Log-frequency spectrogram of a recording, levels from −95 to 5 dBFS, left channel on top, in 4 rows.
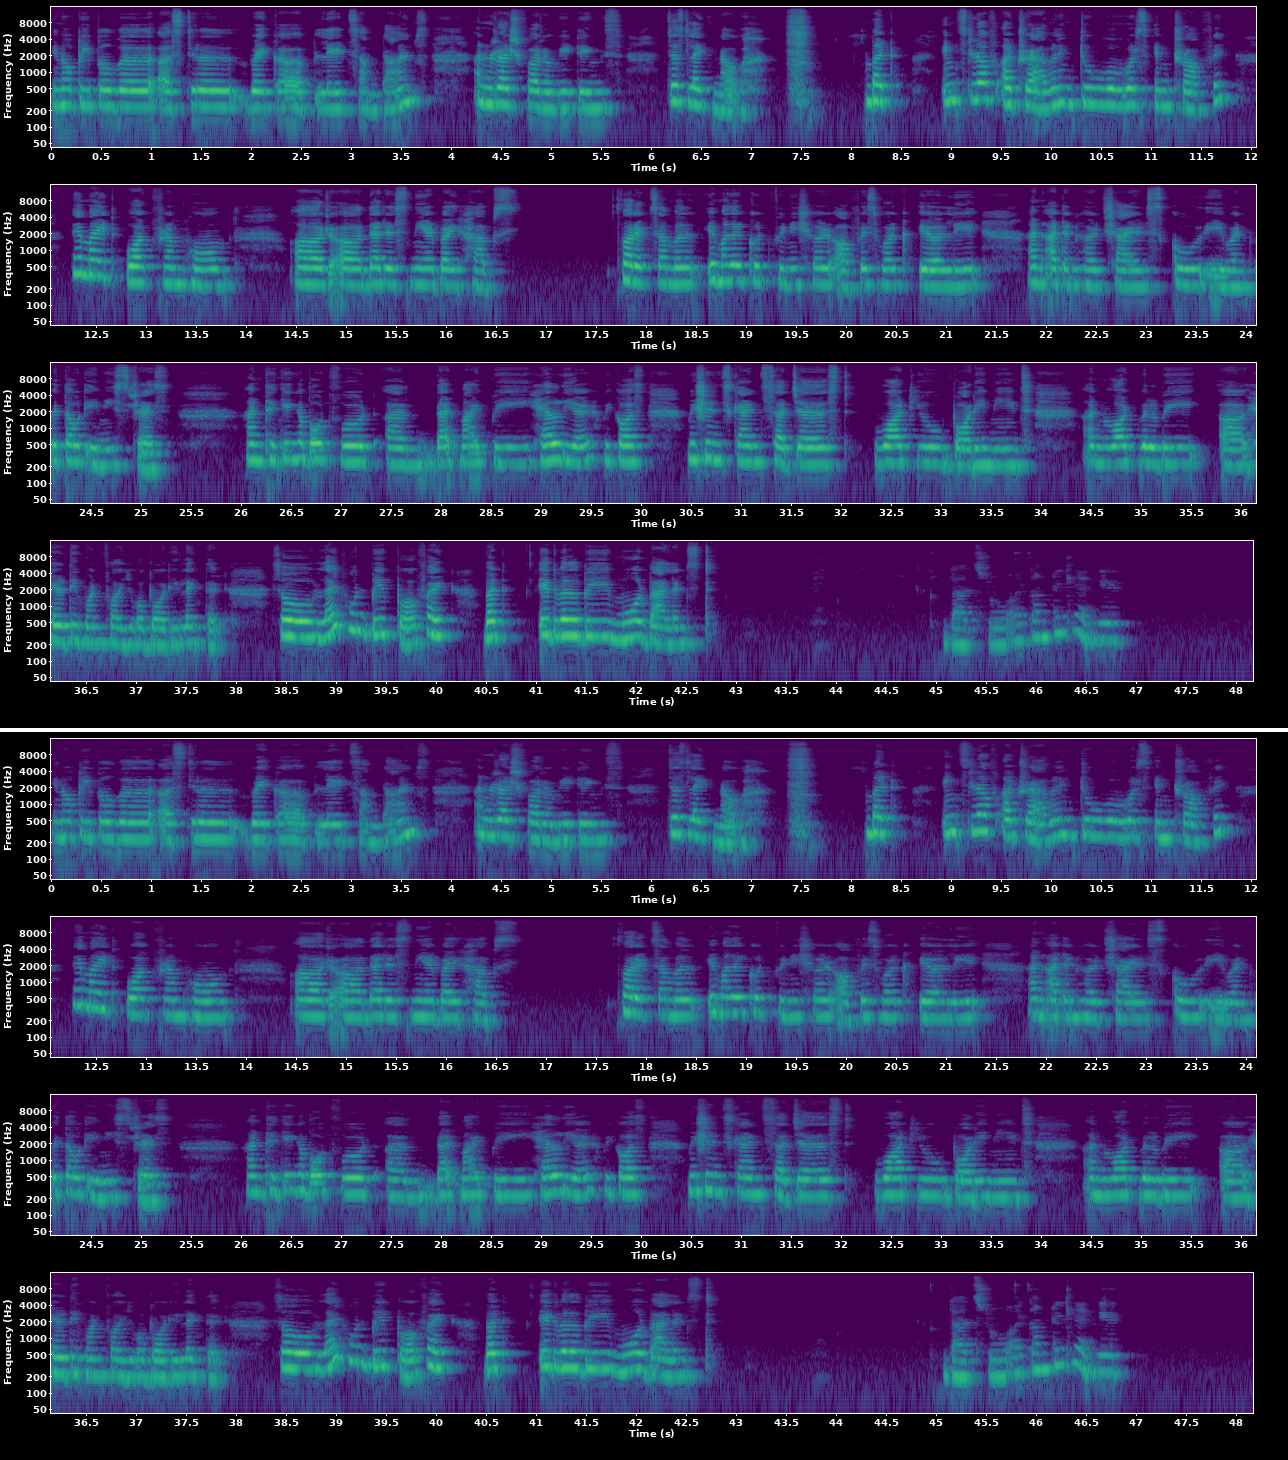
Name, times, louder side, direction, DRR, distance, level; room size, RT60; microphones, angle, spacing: voice 1, 0.0-5.6 6.2-7.6 8.1-8.4 8.9-11.7 12.3-14.2 14.5-16.6 17.8-25.2 25.5-25.8 26.0-32.0 32.3-40.7 41.0-42.6, left 3 dB, 75° left, 0.6 m, -33 dB
voice 2, 45.1-46.8, right 2 dB, 55° right, 0.4 m, -40 dB
4.1 x 2.3 x 2.5 m
head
